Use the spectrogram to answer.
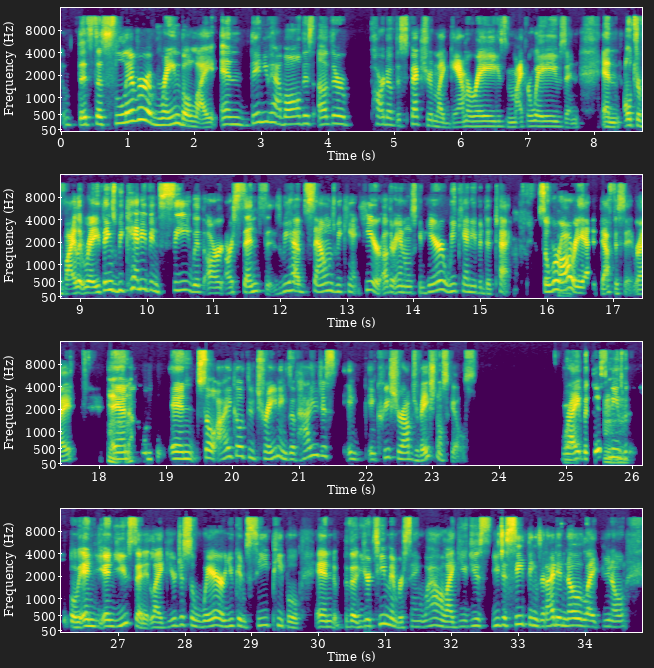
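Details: Adult woman who still stutters today, noting listeners can probably hear it; stuttering.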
